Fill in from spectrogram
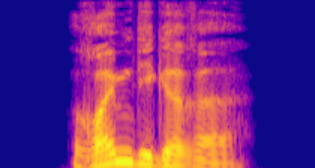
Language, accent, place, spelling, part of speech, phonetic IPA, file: German, Germany, Berlin, räumdigere, adjective, [ˈʁɔɪ̯mdɪɡəʁə], De-räumdigere.ogg
- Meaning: inflection of räumdig: 1. strong/mixed nominative/accusative feminine singular comparative degree 2. strong nominative/accusative plural comparative degree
